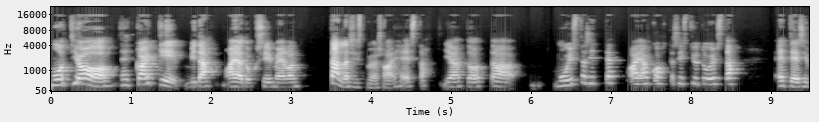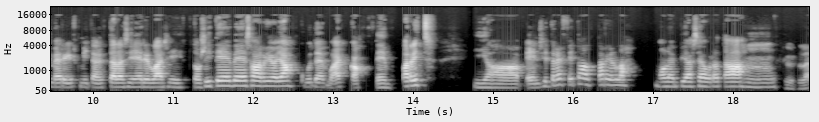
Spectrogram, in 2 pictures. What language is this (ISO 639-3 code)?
fin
